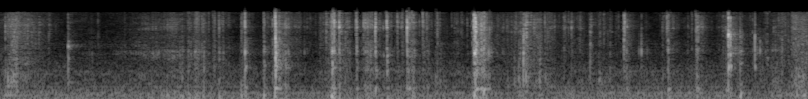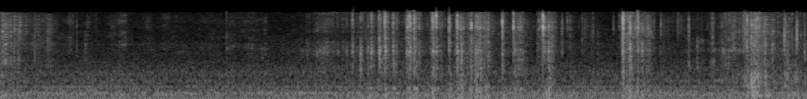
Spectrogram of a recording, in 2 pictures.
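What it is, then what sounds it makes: Bar soap being scraped. A box-cutter blade scrapes layered shavings off a solid white bar of soap held in the hand. Bursts of crisp, bright scraping and crackling come in quick clusters, pause briefly in the middle, then resume toward the end, with very little low end.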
